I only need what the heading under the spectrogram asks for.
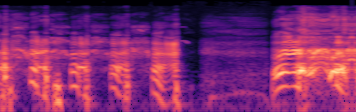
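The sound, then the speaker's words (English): A loud cough follows a run of quick, breathy laugh-like bursts and a short quiet pause, the final cough harsh and strained. “I'm leaving that cough in.”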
